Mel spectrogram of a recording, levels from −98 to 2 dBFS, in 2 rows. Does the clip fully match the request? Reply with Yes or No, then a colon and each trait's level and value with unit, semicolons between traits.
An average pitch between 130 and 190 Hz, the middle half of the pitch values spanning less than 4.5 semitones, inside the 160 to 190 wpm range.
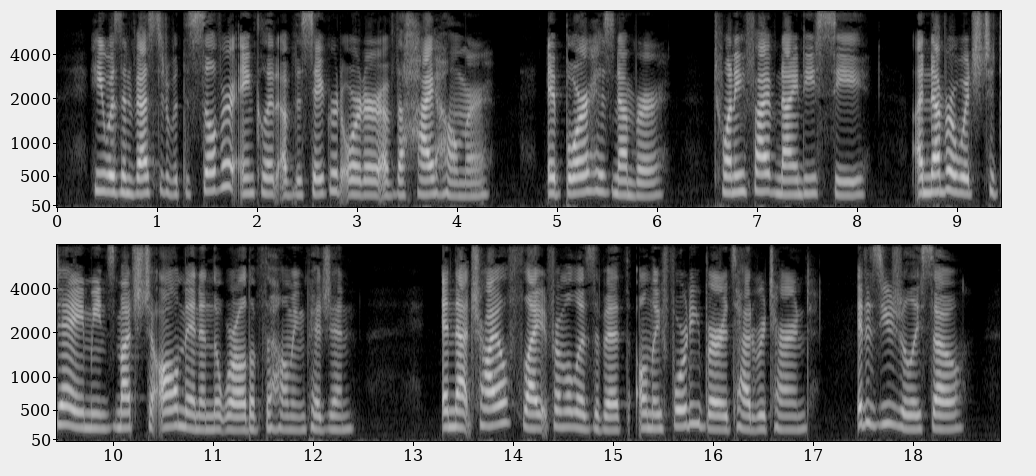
No: high, 230 Hz; average, 3.0 semitones; average, 170 wpm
